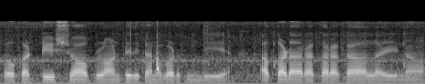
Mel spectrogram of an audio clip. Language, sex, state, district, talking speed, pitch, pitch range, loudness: Telugu, male, Andhra Pradesh, Sri Satya Sai, 125 wpm, 105 Hz, 105-110 Hz, -18 LUFS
